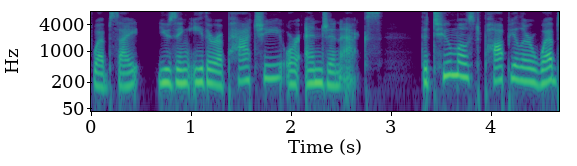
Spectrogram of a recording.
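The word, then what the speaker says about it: nginx: Choosing your web server, Apache or Engine X. Both Apache and Engine X, pronounced EngineX, are excellent choices for hosting web content, and both are widely used.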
